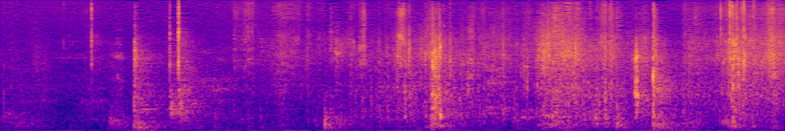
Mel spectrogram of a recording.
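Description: Large cardboard shipping box being handled and opened: a string of knocks and thumps as the box is shifted and its flaps pulled back, with rustling and scraping of cardboard between them.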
